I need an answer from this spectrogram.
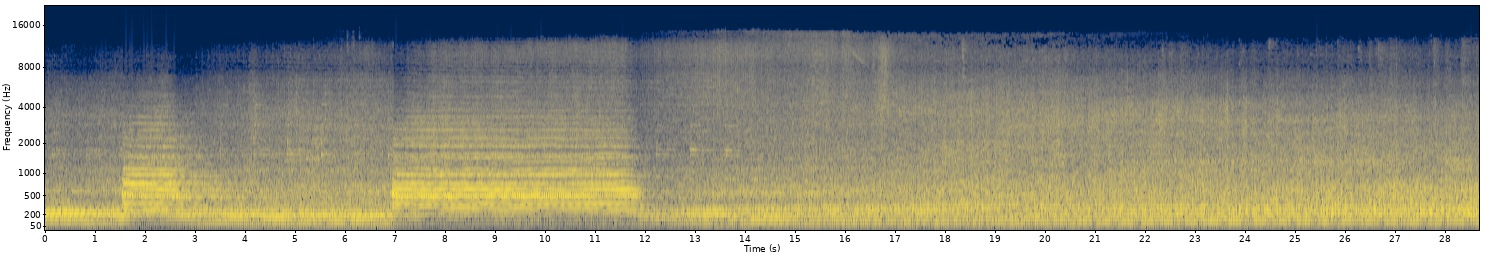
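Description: Union Pacific diesel locomotive passing a grade crossing. Its engine drones while the horn sounds a short blast about two seconds in, then a long blast of about five seconds, warning for the crossing. After that the passenger cars roll past with a steady clatter of wheels on rail.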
